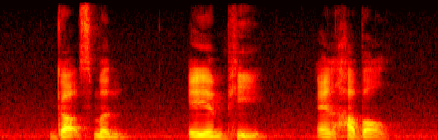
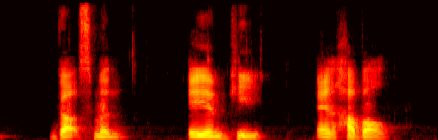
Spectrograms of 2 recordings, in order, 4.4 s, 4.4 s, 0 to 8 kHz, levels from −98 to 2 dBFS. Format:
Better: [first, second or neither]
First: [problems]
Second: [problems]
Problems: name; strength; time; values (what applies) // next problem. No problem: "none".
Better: first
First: none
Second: noise reduction (neural mask model DeepFilterNet 3)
